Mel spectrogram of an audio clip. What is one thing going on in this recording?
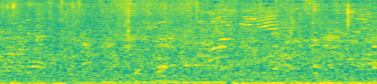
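A crowd of men and women chat nearby outdoors.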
